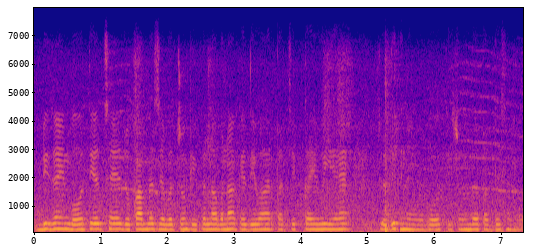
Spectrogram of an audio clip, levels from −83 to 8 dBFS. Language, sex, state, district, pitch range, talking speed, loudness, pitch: Hindi, female, Rajasthan, Bikaner, 180-190 Hz, 195 wpm, -16 LUFS, 185 Hz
